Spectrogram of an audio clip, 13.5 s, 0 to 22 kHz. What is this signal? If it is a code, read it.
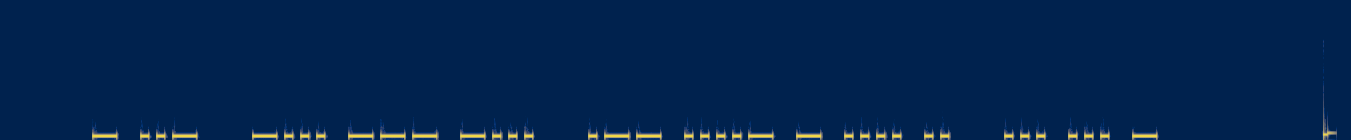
Morse code, heard as a keyed tone, about 15 wpm, 700 Hz. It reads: TU BOB W4THI SST
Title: K1USN SST QSO Practice - 15wpm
